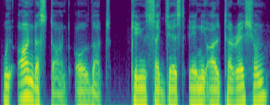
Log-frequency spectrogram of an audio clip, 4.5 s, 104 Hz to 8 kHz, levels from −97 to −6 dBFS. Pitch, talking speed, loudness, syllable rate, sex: 105 Hz, 120 wpm, -19 LUFS, 4.3 syllables/s, male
